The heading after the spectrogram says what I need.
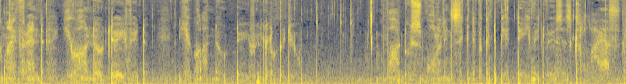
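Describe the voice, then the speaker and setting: A gloating giant speaks in a breathy whisper with no voiced tone, as in an ASMR roleplay. The delivery is playfully menacing and savouring, with phrases repeated as the giant toys with tiny prey. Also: rough recording. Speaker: ASMR performer.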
